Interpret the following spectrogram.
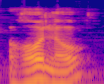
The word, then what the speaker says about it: Renaud: J'aime beaucoup la Provence et la marche, mais Renaud, L-A-U تنطق O, mais Renaud n'est pas très sympathique.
